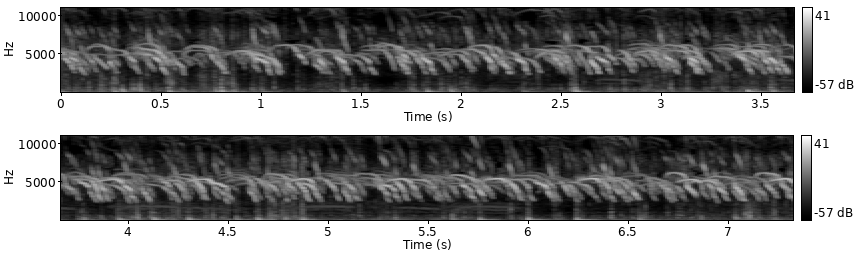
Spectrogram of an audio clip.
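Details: A group of new, colourful baby chicks keeping up a loud, unbroken chatter of thin, piercing, downward-slurred peeps, with occasional soft bumps and scratching in the background.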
